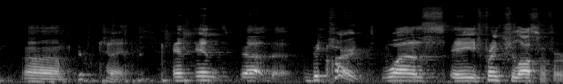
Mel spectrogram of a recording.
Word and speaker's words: Descartes: pitch what what is the cart underw writing yeah so first off thanks for saying it correctly most people call it Descartes um you know my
